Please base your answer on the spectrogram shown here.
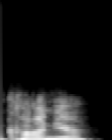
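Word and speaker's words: Canha: Kanya.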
